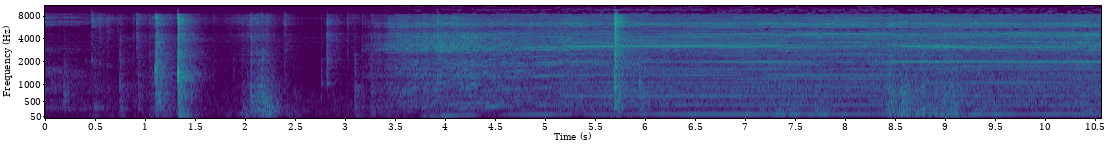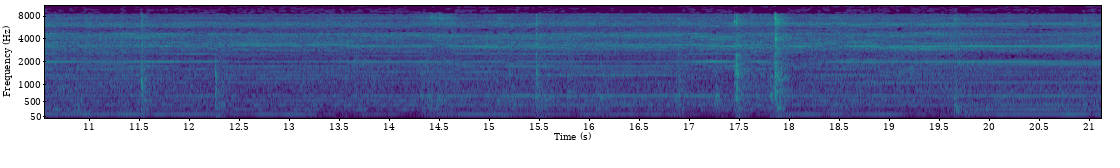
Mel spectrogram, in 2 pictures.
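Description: ELC children's toy vacuum cleaner switched on and running its built-in vacuum-cleaner sound, a steady hum with a whine, like a real vacuum cleaner. It starts about three seconds in, after a few plastic clicks.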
